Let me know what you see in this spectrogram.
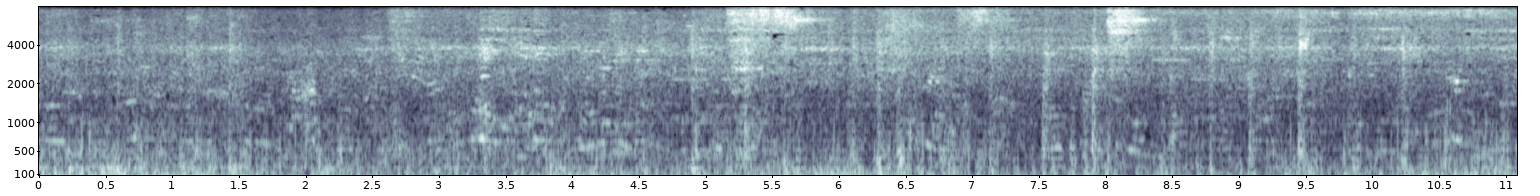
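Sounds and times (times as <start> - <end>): train wheels rumbling and clacking: 0.0 - 11.0.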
